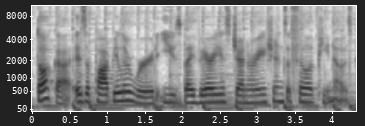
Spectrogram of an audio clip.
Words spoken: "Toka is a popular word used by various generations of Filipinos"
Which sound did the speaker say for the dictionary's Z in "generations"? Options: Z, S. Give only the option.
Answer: Z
